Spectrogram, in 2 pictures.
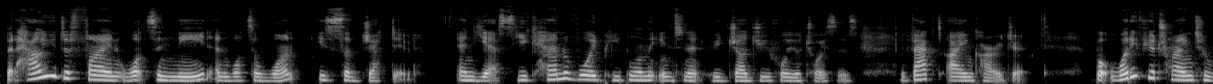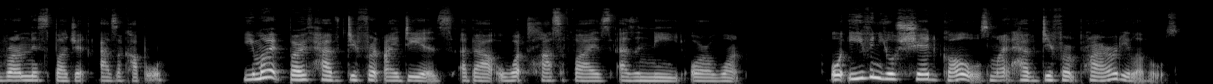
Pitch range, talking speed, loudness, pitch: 175-215 Hz, 175 wpm, -22 LUFS, 190 Hz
